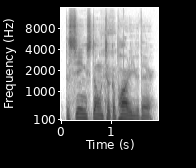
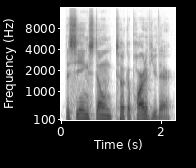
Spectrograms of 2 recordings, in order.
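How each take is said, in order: First: It is read in a put-on character voice. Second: It is read in a plain, normal voice. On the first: The speaker calls it right. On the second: The speaker calls it wrong.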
